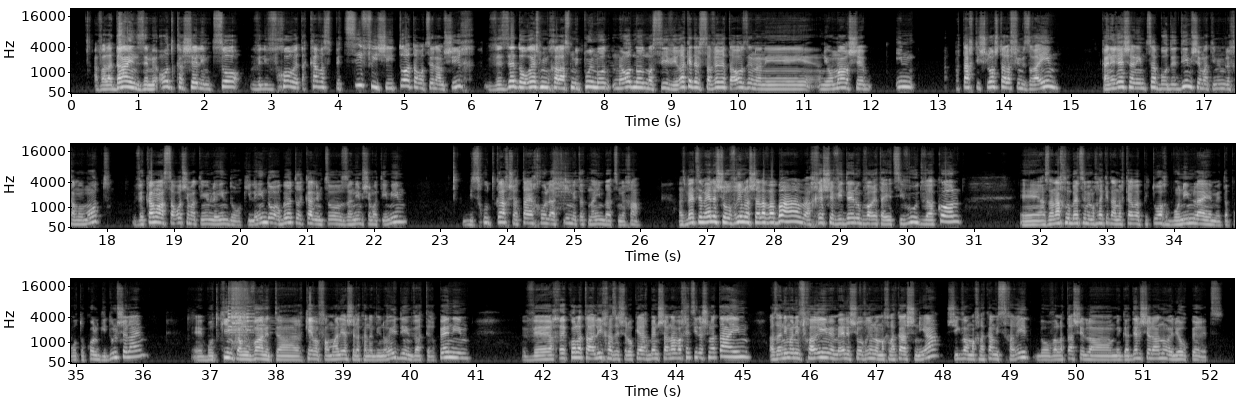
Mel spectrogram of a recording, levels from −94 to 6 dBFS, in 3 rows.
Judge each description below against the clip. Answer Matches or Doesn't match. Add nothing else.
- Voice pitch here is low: Doesn't match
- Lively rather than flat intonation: Matches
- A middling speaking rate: Matches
